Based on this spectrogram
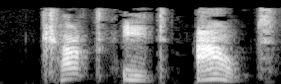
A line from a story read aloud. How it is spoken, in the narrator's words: he said firmly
